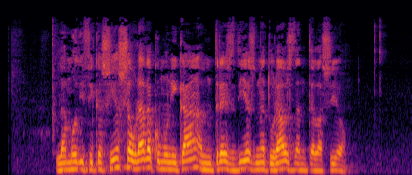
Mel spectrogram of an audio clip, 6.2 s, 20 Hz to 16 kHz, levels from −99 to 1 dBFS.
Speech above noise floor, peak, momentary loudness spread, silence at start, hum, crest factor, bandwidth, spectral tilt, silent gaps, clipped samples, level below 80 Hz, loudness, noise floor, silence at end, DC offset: 43 dB; -6 dBFS; 8 LU; 0.8 s; none; 18 dB; 11 kHz; -6 dB/octave; none; under 0.1%; -68 dBFS; -24 LUFS; -67 dBFS; 1 s; under 0.1%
